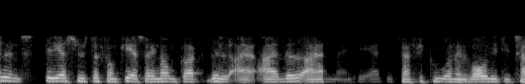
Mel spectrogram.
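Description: Throughout, tandem speech coding: three speech codecs in a row compound roughness, muffling and warble beyond any single coder, with nothing above 3.8 kHz.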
